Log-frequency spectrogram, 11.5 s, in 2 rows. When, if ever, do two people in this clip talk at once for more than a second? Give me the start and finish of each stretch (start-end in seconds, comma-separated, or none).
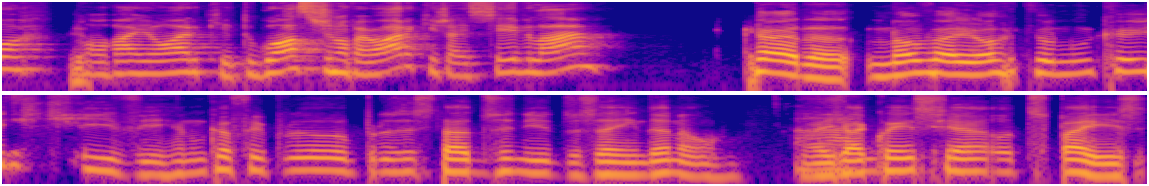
none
